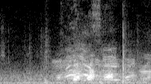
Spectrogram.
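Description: Faint, distant voices calling out across the field, starting under a second in.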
